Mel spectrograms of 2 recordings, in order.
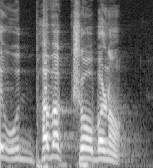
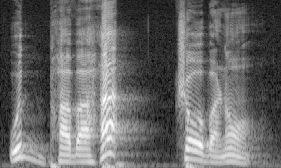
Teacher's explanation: whenever visarga is followed by ksha, then visarga is fully retained. Like for example, there we should not say udbhava kshobhano.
